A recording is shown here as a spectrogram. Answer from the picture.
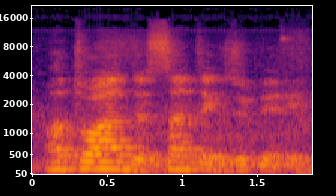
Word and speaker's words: Antoine de Saint-Exupéry: Antoine de Saint-Exupéry.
